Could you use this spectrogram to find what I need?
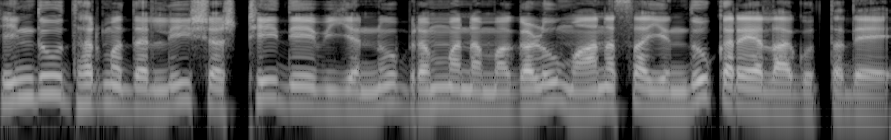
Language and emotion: Kannada, neutral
